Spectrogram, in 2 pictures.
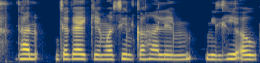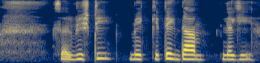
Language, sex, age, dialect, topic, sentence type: Chhattisgarhi, female, 25-30, Northern/Bhandar, agriculture, question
